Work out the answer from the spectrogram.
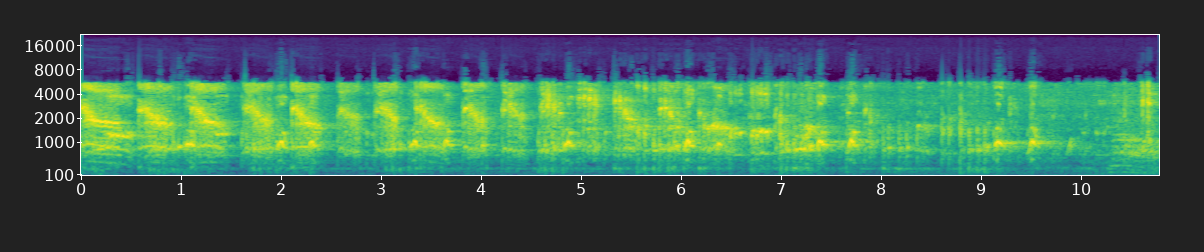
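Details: White-breasted waterhen lure call in a loud, dense, frantic chorus of overlapping harsh, gulping and rising croaks, rhythmic and continuous with no pauses.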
